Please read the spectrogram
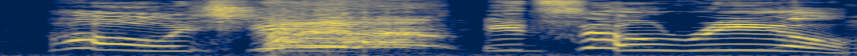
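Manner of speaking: loud, high-pitched exclamation; excited outburst. Pretend. Player reacting to the goose turning real, excited outburst. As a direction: cry out, stunned by the goose. Mock panic over the goose.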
